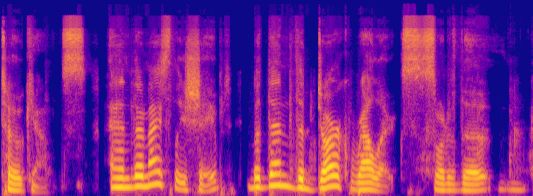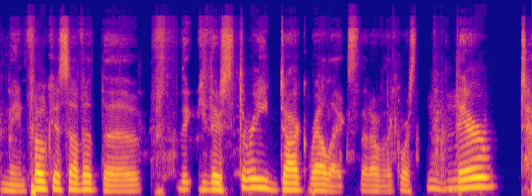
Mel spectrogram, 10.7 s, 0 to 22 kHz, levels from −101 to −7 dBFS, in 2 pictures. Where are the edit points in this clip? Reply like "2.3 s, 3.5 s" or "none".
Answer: 1.0 s, 2.4 s, 9.5 s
